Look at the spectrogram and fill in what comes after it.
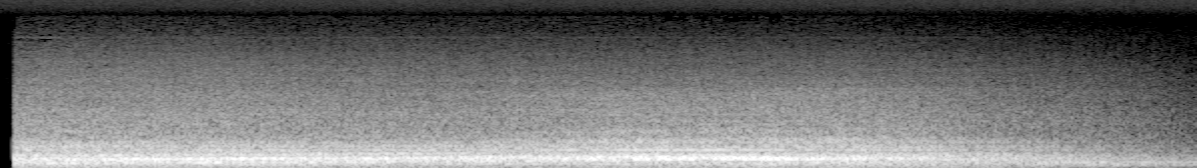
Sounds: wind

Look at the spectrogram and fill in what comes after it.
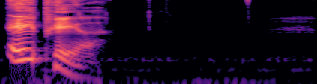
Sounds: man speaking, human voice, speech

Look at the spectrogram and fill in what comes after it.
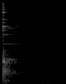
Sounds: silverware, dishes, pots and pans, home sounds

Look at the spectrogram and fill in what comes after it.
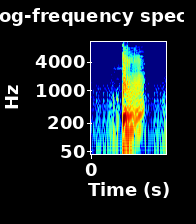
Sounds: fart

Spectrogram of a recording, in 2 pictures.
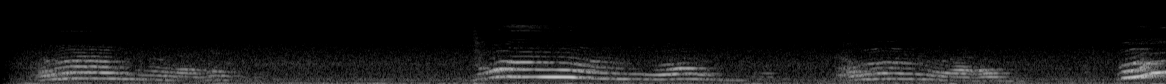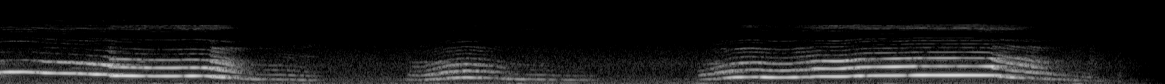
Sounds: dog, animal, domestic animals

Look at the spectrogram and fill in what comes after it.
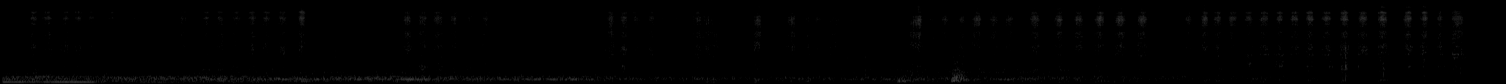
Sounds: home sounds, writing

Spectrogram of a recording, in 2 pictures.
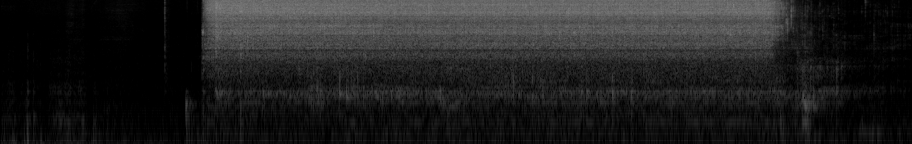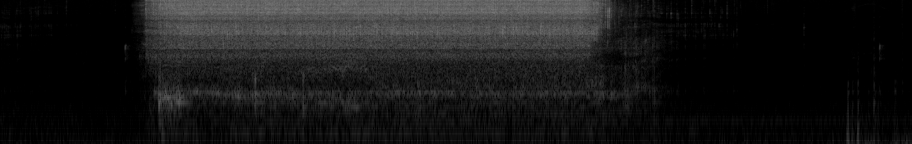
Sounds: water tap, home sounds, sink (filling or washing)

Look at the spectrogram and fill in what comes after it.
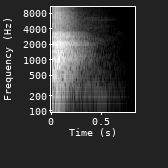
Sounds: hands, clapping

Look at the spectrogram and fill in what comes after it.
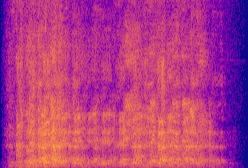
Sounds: human voice, laughter, chortle

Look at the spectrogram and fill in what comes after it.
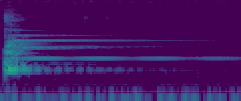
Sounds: musical instrument, percussion, music, gong

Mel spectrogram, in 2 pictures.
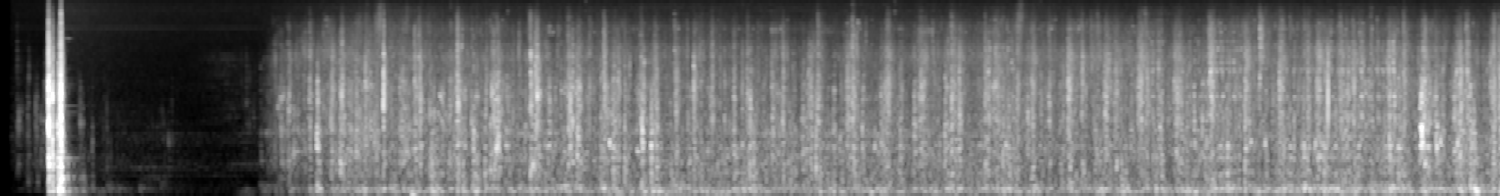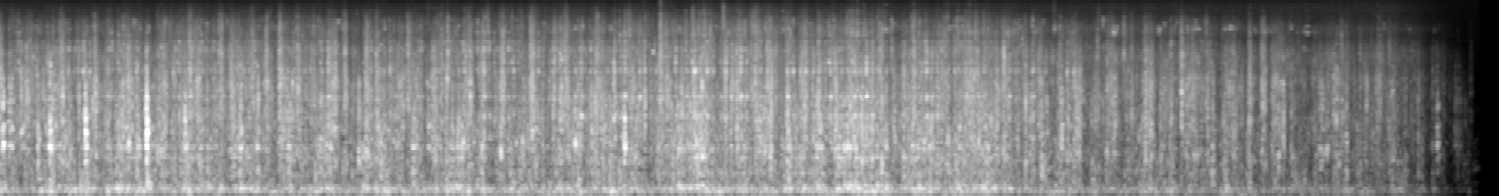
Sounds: animal, livestock

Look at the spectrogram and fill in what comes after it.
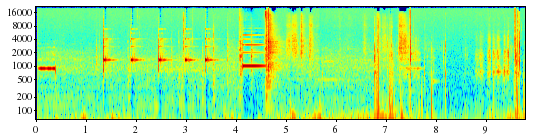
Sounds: alarm

